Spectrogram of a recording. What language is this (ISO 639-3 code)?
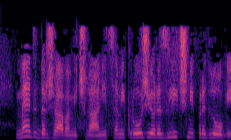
slv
